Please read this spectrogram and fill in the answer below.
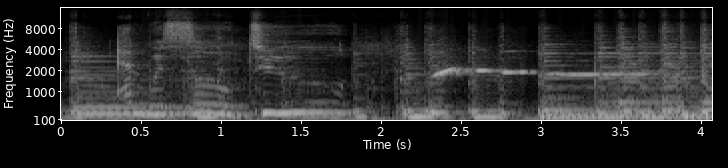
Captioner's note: whistling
